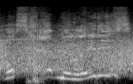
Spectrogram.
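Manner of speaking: hyped, very high, excited belted shout.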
